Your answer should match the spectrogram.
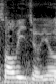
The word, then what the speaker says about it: Sawijaya: Kan bacanya Sawijoyo.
